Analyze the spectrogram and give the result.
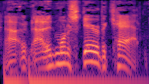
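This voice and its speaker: Man playing a halting, nervy street storyteller. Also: medium pitch, sing-song, vocal fry, a bit bright, a little hiss or hum. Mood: hushed storytelling. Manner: halting, stammering, conversational, with tag questions. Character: nervy, rambling street-wise man recounting a frightening encounter. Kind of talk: audio drama first-person horror monologue.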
